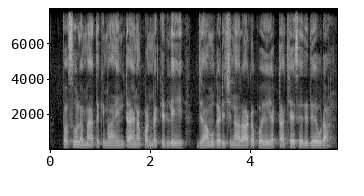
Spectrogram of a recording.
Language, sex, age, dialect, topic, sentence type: Telugu, female, 18-24, Southern, agriculture, statement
